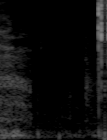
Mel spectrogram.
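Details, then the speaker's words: Adult man's knee popping as he extends it: a fading murmur of voice, then a single sharp joint pop. "oh my my knee just popped I don't know if that if the camera picked that up if you hear that that was my I extended my knee that was my knee popping"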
